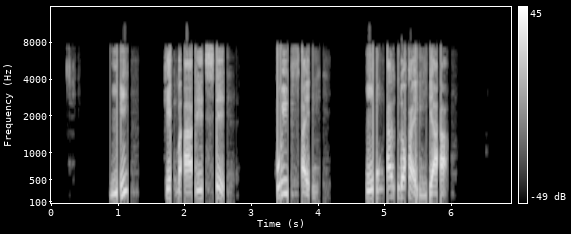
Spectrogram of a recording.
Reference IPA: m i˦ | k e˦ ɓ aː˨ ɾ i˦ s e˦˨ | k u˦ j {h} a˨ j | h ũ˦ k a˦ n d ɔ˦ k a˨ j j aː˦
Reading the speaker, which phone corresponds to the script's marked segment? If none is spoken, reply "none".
f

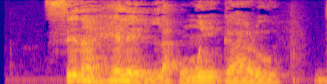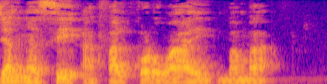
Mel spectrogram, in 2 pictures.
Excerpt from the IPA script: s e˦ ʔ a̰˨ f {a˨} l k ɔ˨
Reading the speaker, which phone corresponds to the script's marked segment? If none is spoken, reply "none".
a˦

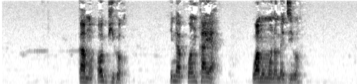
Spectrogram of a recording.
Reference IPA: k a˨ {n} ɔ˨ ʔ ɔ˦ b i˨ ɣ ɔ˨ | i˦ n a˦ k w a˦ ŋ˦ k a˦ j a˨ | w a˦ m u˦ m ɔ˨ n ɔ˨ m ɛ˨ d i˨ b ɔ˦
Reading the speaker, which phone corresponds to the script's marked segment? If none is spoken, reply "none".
m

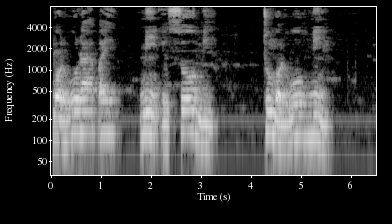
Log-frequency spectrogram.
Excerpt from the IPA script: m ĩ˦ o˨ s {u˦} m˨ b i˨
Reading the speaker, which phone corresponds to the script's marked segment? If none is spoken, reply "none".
o˦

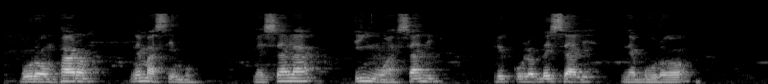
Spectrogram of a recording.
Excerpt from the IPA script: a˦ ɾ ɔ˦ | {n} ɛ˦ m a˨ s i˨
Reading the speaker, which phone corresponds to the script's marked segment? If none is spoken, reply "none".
n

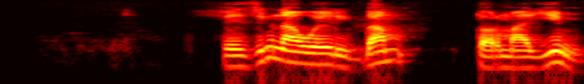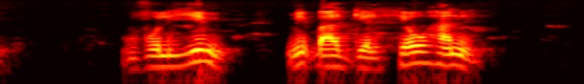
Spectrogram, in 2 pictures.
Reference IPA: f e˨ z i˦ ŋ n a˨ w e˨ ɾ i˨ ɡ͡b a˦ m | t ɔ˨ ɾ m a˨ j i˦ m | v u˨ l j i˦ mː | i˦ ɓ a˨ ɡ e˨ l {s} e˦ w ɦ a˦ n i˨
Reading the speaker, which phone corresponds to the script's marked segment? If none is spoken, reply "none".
h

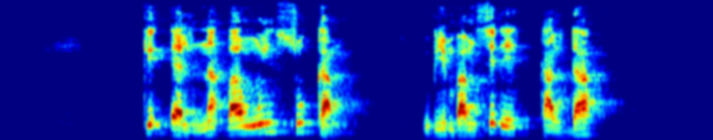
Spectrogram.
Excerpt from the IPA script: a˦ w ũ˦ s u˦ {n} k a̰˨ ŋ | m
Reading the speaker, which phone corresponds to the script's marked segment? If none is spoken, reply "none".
none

